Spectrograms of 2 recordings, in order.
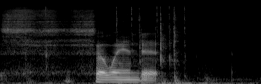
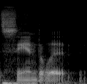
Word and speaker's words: Salandit: Salandit. I said Sandalit. I guess it's Salandit.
